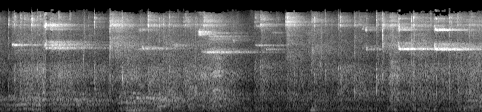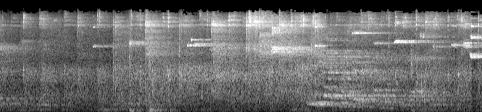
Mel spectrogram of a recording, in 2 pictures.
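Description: Table tennis rallies: the ball clicks off paddles and table in quick back-and-forth exchanges, each hit ringing briefly in the hall. Voices from around the hall run underneath and are loudest near the end.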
